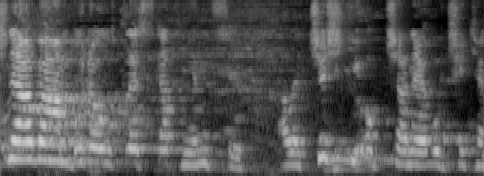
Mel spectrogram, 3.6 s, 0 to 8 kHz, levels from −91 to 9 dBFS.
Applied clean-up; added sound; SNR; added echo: classical method WPE with log-MMSE.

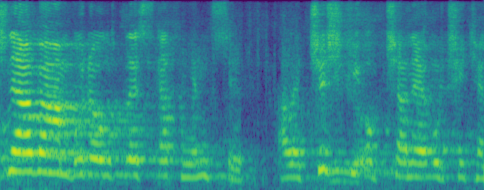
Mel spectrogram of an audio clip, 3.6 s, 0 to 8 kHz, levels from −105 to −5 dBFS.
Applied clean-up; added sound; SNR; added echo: neural separator model SepFormer DNS4.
